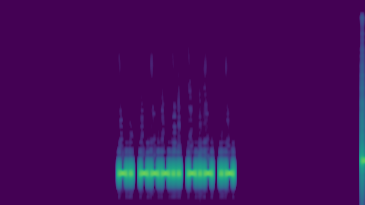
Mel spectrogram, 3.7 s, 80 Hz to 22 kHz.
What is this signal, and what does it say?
Morse code, heard as a keyed tone, about 42 wpm, 700 Hz. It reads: N8KA
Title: USA Call Signs - 4x Character Spacing - 45wpm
